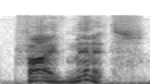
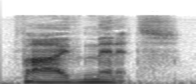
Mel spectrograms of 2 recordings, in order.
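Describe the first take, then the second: First: A rising cry of alarm; alarmed exclaim. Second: Low and very slow, biting off each word; savage. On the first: The stranger protests at the king's deadline, in mild alarm. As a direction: blurt it out, caught off guard. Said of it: "I exclaimed in incautious alarm". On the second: The king repeats the deadline to the stranger, slow and savage. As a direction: lean on FIVE with slow menace. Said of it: "said the monarch savagely". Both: A narrator's reading.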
